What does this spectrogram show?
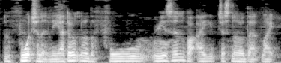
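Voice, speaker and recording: A man's voice: lowish voice, a little fast, mellow. A man with a London accent chatting informally as a podcast guest, a little hesitant in his phrasing. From London, England. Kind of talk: casual interview chat.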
